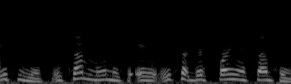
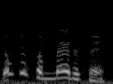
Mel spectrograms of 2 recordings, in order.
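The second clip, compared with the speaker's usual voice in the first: exasperated schoolboy jab; 11 semitones higher, 4 dB louder than usual. Retold or imitated.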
